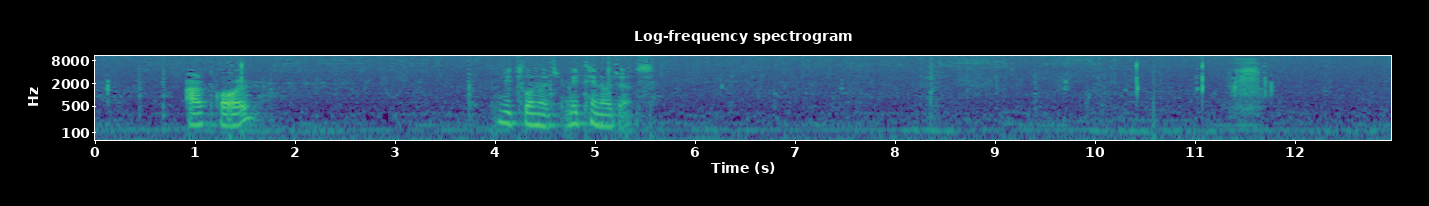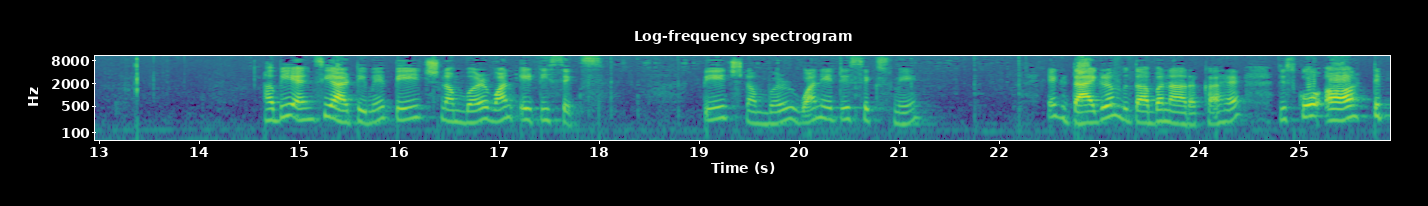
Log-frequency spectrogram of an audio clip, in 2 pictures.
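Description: A young woman speaks calmly and closely into a microphone, with pauses.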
